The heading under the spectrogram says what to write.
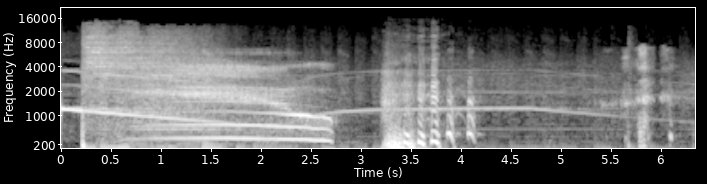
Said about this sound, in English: but there's Scott Steiner's sirens going off.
